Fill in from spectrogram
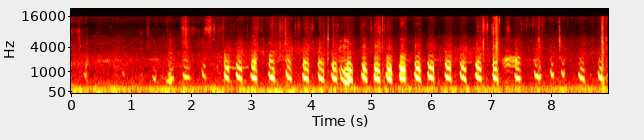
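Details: Grey francolin (called Dakhni teetar, Indian francolin) calling at home: a loud, ringing series of harsh repeated notes, about four a second, building quickly then easing off over a low background hum.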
